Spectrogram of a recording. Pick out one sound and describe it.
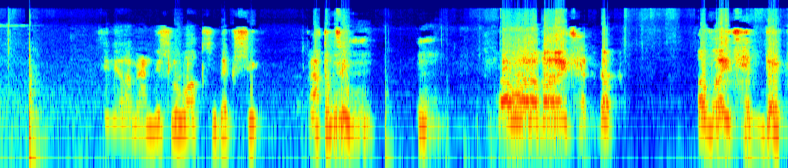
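A man talks loudly and with animation through a phone speaker.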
